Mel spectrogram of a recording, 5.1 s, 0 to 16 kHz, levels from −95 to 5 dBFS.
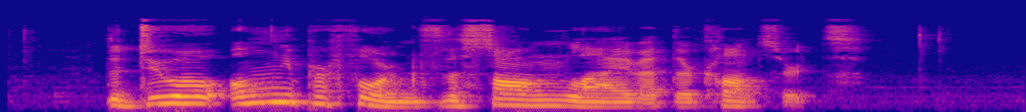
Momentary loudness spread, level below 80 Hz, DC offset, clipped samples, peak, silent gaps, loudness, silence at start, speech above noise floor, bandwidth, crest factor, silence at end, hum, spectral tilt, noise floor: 12 LU; -66 dBFS; under 0.1%; under 0.1%; -2 dBFS; none; -21 LUFS; 0.55 s; 44 dB; 9.2 kHz; 20 dB; 0.9 s; none; -6.5 dB/octave; -65 dBFS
